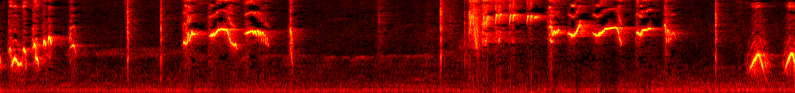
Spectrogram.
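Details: White-rumped shama with a harsh, rapid song: sharp clicks and high, buzzy, warbled phrases in two dense bursts separated by a quiet pause, ending with short falling whistles.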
